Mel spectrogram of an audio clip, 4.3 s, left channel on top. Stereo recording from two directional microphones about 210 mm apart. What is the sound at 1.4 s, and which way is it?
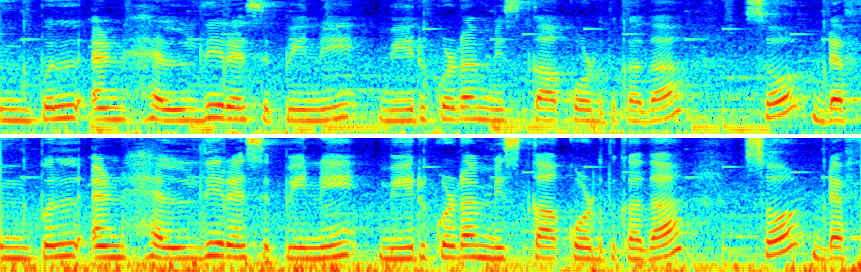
A woman's voice, 15° right (ahead or behind).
